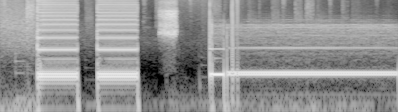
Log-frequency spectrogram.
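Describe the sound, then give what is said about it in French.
A telephone dials out to place a call: two long, identical tones, a short high chirp, then a click and a steady continuous line tone that holds to the end. “Attention, je vais l'appeler maintenant. Ça compose le numéro.”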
